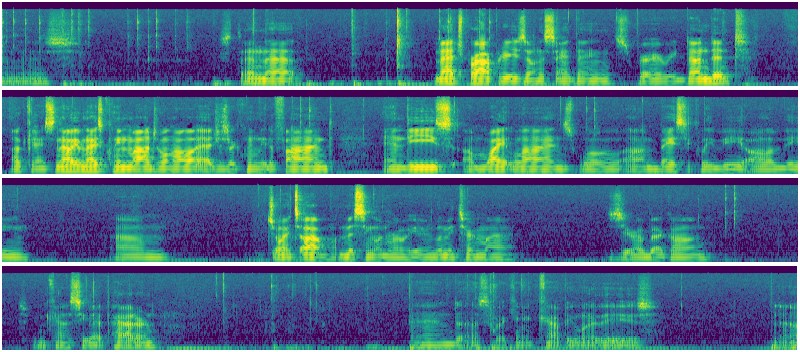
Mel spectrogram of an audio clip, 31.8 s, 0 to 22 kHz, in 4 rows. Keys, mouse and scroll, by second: 0.0-0.2 typing, 1.7 Escape, 2.1-3.9 typing, 2.7 Escape, 4.8 Escape, 6.0 space, 12.8 Escape, 26.0-28.8 typing, 27.6 Escape, 31.2 Escape.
